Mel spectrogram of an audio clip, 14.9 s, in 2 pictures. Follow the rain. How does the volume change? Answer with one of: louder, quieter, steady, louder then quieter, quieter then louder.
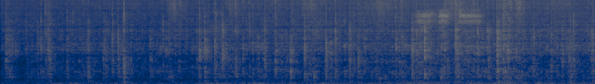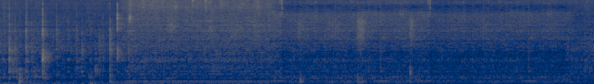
louder then quieter.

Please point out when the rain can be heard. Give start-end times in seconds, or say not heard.
0.0-14.8.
